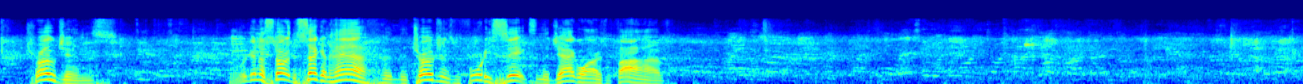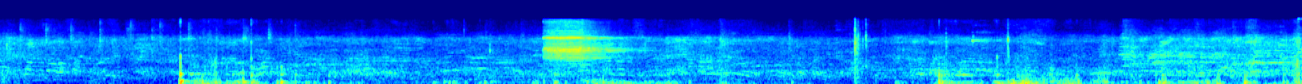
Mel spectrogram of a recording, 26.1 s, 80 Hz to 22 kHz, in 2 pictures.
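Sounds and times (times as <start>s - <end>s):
crowd chatter: 0.0s - 26.0s
electronic scoreboard buzzer: 18.5s - 19.3s.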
